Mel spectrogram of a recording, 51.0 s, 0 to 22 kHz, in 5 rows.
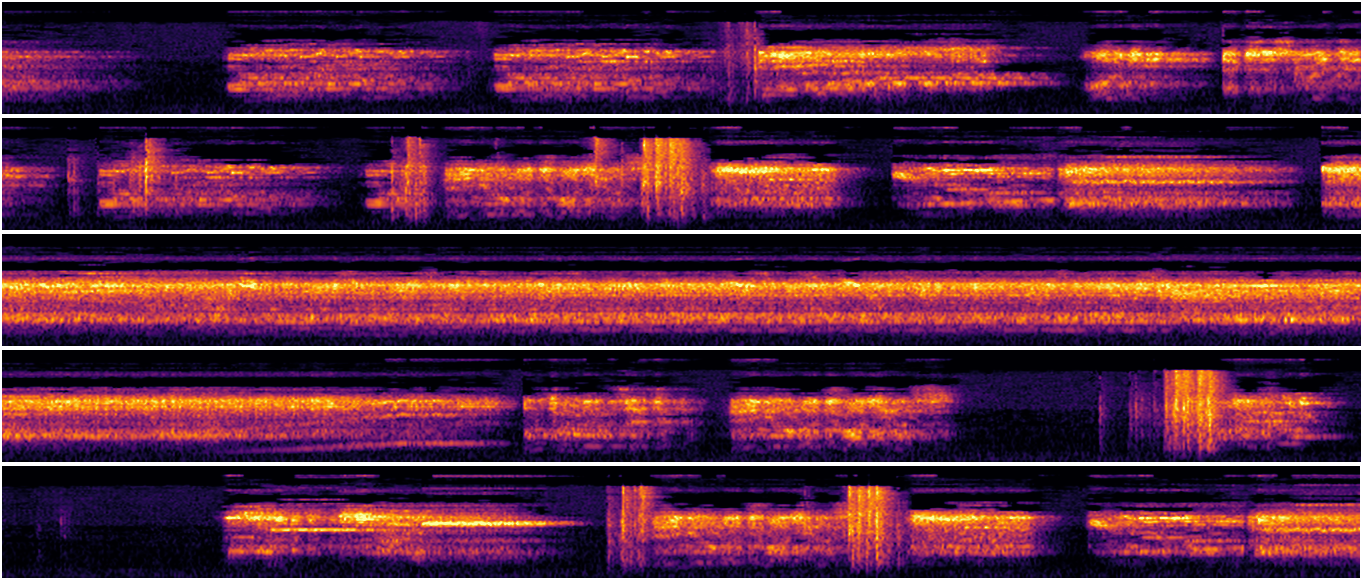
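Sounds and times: toy sound effects: 1.7 - 23.8, 39.0 - 40.6, 42.4 - 50.9
toy voice calls: 1.7 - 24.5, 34.3 - 37.7, 39.4 - 40.7, 42.4 - 50.9
toy music through small speaker: 1.7 - 37.6, 39.4 - 40.7, 42.4 - 50.9
sharp clicks: 47.1 - 47.6.

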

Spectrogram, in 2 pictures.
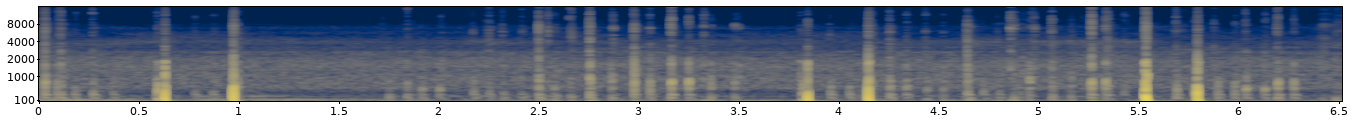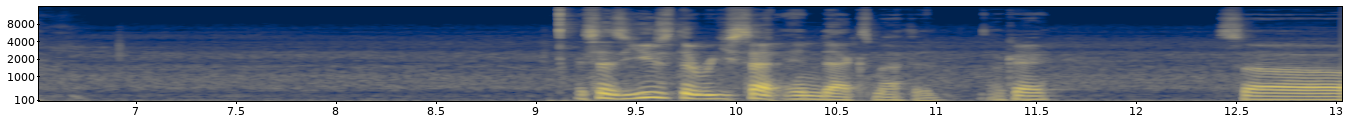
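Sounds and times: typing on computer keyboard: 0.0 - 1.1, 1.7 - 6.5.

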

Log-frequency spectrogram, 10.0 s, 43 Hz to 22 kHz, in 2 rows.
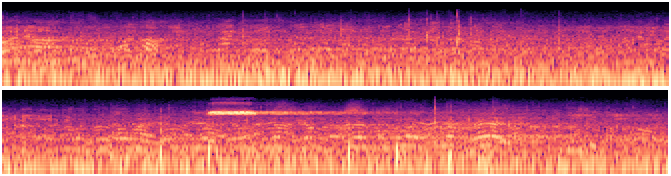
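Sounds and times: shrill whistle blast: 6.6 - 7.6.

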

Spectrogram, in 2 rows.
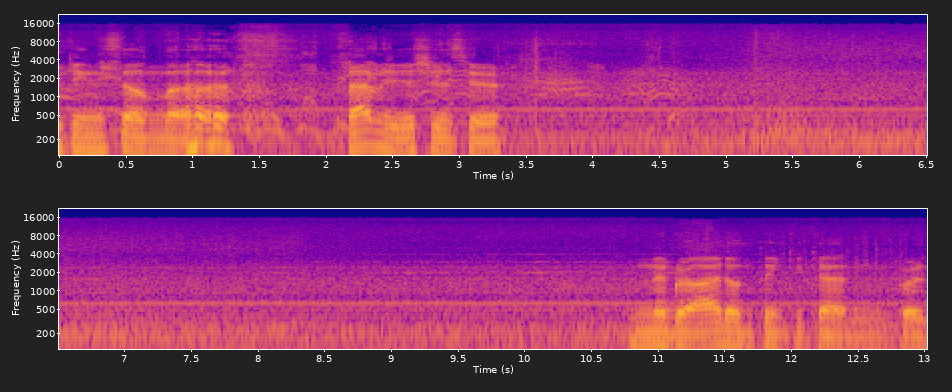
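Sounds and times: faint constant hum: 0.0 - 13.0.

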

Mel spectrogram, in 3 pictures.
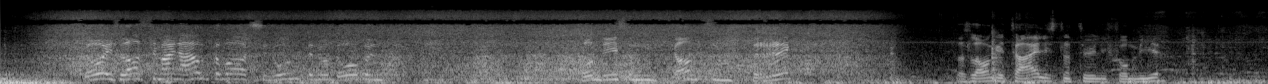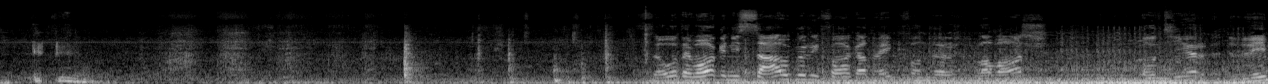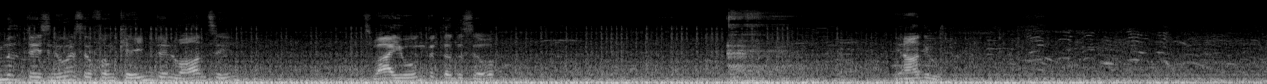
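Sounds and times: diesel engine idling: 0.0 - 8.0, 19.1 - 38.0
brush scrubbing truck: 0.0 - 9.0, 14.0 - 16.7
short noisy burst: 0.0 - 9.2
steady low rumble: 0.0 - 14.1, 18.8 - 38.0.

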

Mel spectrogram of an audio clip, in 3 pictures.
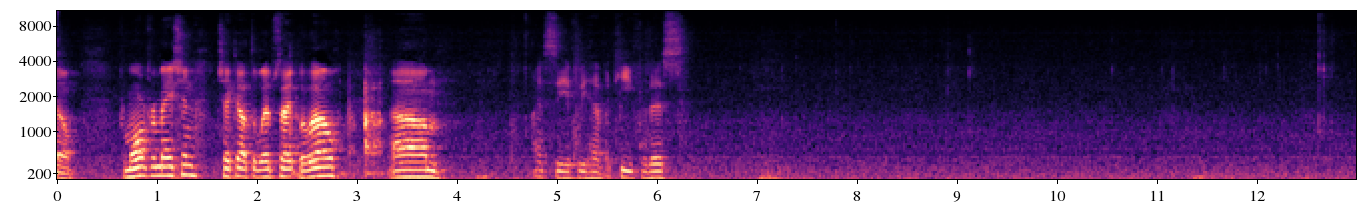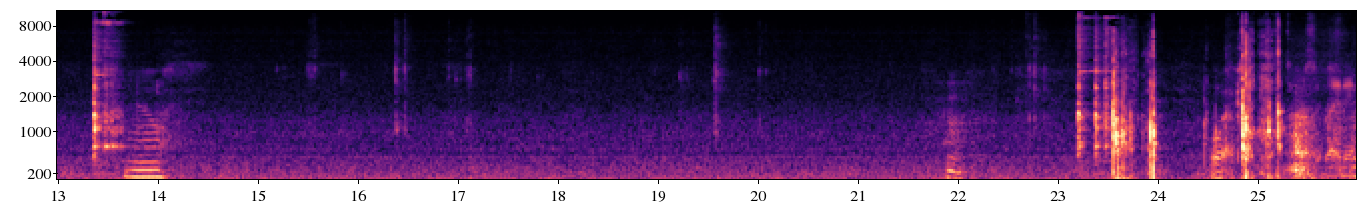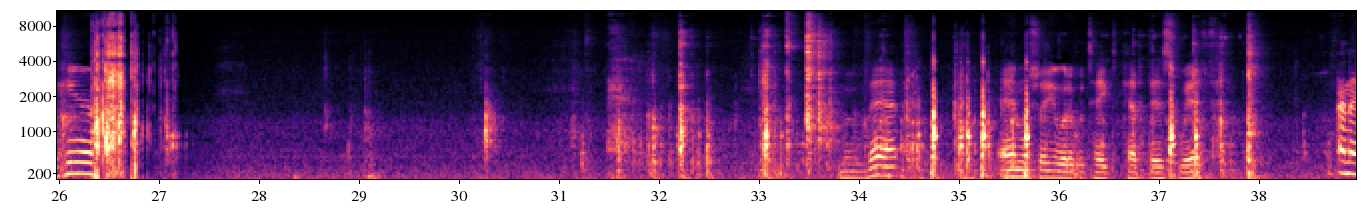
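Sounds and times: metal objects clinking on workbench: 13.4 - 13.8, 23.2 - 23.8.

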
